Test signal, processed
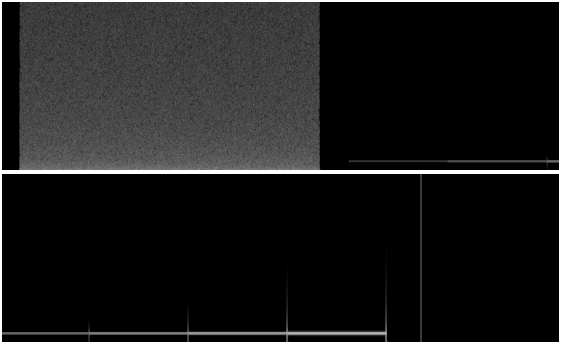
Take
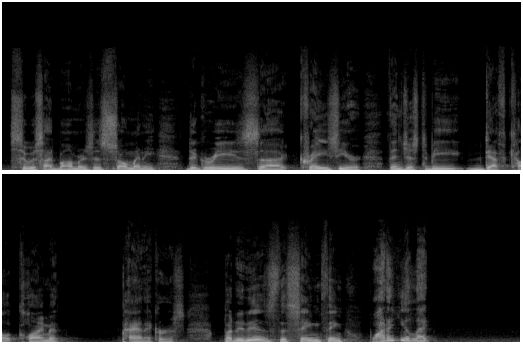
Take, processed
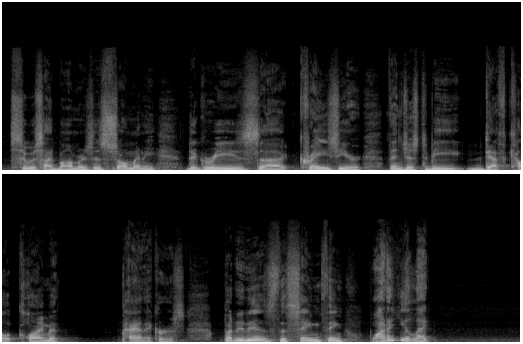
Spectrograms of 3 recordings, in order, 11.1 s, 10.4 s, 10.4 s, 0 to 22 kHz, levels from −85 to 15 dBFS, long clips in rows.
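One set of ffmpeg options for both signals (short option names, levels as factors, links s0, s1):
-af "highpass=55,volume=1.88"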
